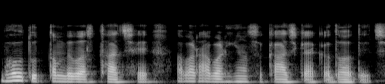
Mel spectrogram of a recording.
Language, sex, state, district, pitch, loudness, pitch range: Maithili, male, Bihar, Madhepura, 120 Hz, -19 LUFS, 115-130 Hz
